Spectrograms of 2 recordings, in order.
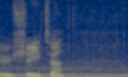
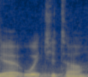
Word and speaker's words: Ouachita: been calling the variety Ouachita, but actually, because it's an American bred variety, it's actually Ouachita, because it's amongst the group that have been named after the Indian tribes.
